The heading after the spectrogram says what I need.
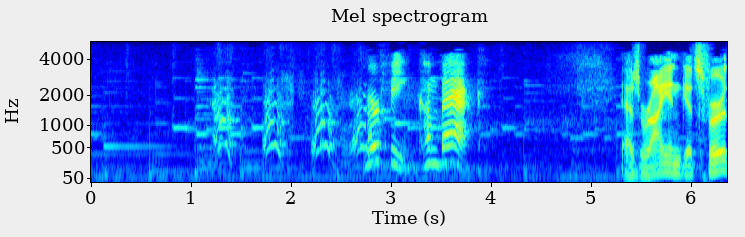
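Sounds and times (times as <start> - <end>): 
faint dog barks: 1.1 - 3.0
dog whining yelps: 1.2 - 2.9
speech: 2.8 - 3.9, 5.3 - 6.3.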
